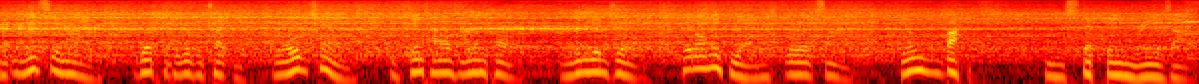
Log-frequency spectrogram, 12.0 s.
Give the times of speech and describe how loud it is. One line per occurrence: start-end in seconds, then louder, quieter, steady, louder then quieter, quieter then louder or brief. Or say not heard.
0.0-11.9 steady.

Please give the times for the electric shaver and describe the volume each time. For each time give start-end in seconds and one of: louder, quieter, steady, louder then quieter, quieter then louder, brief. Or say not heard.
not heard.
